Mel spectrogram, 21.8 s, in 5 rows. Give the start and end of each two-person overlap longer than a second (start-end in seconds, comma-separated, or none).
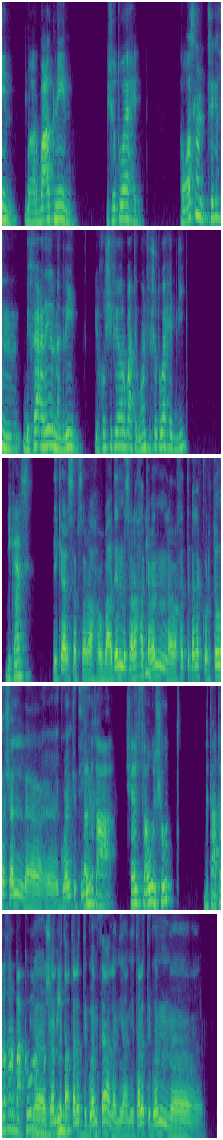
18.1-19.4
